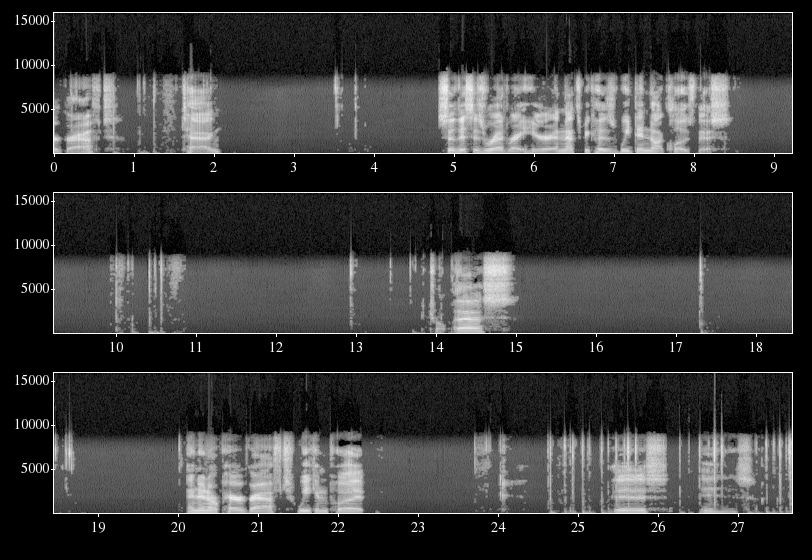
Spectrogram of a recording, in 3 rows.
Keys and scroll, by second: 14.0 ctrl+s, 25.5 space, 26.6 space, 27.5 space.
